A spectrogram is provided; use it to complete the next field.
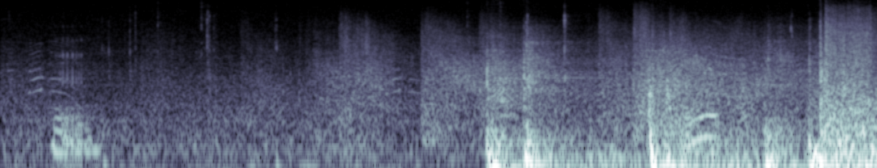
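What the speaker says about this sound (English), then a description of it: "Good artillery shots, but still." Artillery fire in a Dragon War real-time strategy match: booming shots and low thumps land among dense battle noise, with heavier blasts in the second half, under a commentator's continuous talk.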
